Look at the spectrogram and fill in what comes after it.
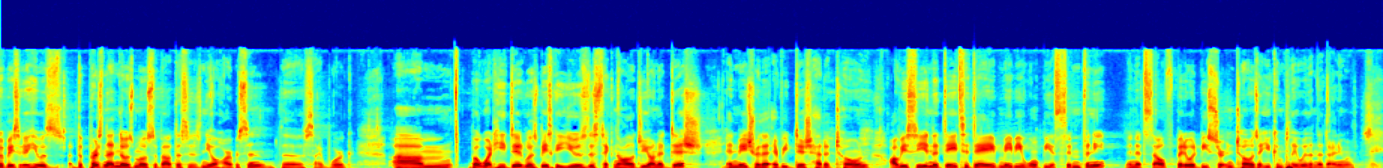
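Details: Adult man with the neurological disease dystonia, which in his case causes uncontrollable neck movements and can affect other body parts; he reports having no real tone of voice; real speech: dystonic voice.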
